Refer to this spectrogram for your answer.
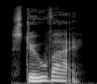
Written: støvvej

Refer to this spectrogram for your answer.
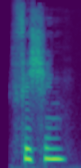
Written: phishing

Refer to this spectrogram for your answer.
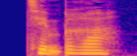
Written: tempera

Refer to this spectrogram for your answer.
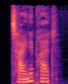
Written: tegnebræt

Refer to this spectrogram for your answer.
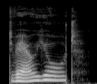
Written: dværghjort

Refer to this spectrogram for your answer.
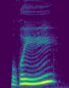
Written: ryger

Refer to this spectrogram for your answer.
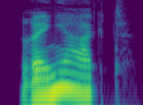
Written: ringeagt

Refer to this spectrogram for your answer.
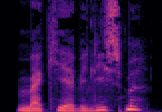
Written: machiavellisme

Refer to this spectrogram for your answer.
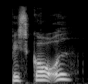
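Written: beskære

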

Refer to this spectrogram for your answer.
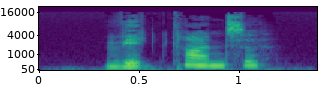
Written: vægtgrænse

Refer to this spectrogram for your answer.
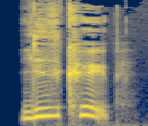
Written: lidkøb

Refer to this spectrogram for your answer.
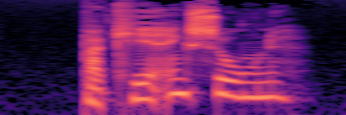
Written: parkeringszone

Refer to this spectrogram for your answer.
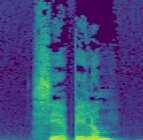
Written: cerebellum

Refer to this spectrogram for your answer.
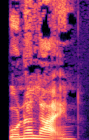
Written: underlegen

